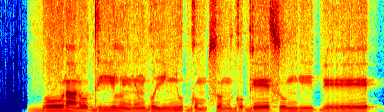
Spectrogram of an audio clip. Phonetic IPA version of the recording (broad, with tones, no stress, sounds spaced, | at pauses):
ɡ͡b oː˦ ɾ ã˧ ɾ o˧ d iː˦ l ĩ˨ ɾ ĩ˦ ɡʷ iː˧ ɲ u˦ ɡ o˨ m s o˨ n ɡ o˨ ɡ eː˧ s u˧ ŋ iː˧ ɓ eː˨˦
